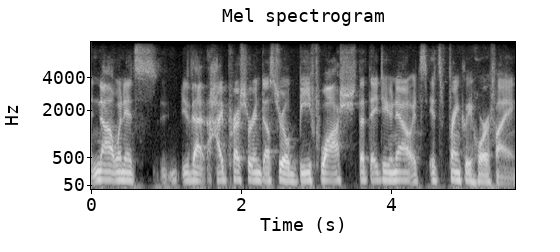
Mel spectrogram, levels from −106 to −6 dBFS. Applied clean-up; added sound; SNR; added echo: none; none; none; none.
